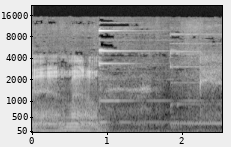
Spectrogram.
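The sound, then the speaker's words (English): A clock chimes, a bright bell-like tone that rings out and lingers with shimmering overtones, struck again partway through, following a brief murmur of voices at the start. The clock shows the wrong time, loses several minutes every day and has an old owl carved on top. “That clock of yours is wrong.”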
